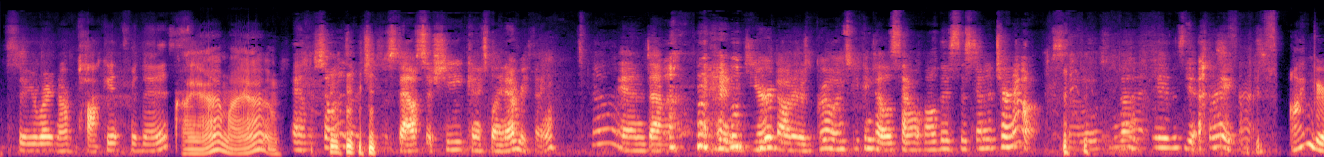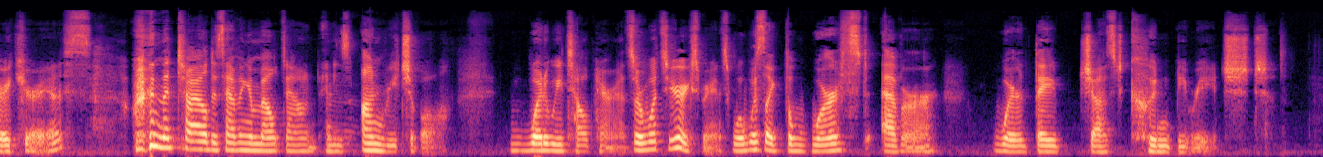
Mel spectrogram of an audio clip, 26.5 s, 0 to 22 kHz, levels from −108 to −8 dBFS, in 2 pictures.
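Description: No faults detected: level, timing and continuity hold steady throughout.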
